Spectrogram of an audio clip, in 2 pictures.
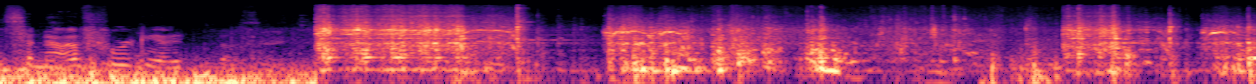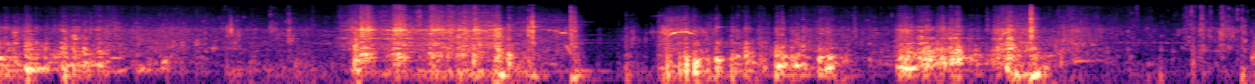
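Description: Ice auger boring a hole through lake ice: uneven, machine-like grinding and churning that rises and falls as the auger cuts. The first second and a half is covered by wind rumbling on the microphone.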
